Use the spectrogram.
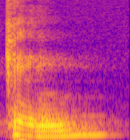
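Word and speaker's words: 見: En la tradición zen, en japonés, en lengua japonesa, se diferencia claramente la observación convencional, que se dice ken, y se escribe de una determinada manera.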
